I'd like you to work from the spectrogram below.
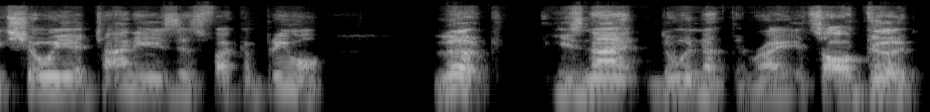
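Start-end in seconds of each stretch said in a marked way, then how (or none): none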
